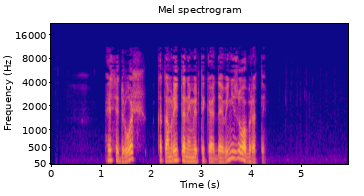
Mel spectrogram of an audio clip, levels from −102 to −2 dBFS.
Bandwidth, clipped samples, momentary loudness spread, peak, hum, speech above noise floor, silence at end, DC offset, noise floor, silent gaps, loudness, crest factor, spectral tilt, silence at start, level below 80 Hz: 10.5 kHz; under 0.1%; 10 LU; -6 dBFS; none; 51 dB; 1.7 s; under 0.1%; -76 dBFS; none; -26 LUFS; 20 dB; -6 dB/octave; 1.1 s; -64 dBFS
